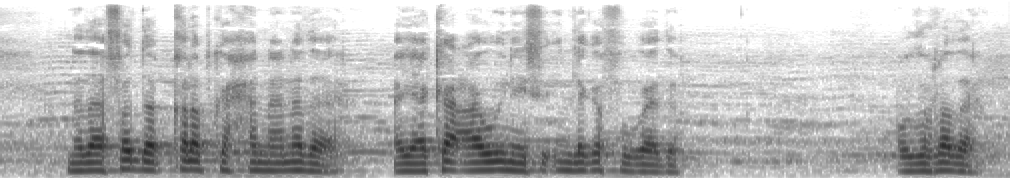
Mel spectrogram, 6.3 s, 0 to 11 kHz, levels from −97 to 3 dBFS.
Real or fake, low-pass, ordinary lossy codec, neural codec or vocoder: real; 9.9 kHz; MP3, 64 kbps; none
